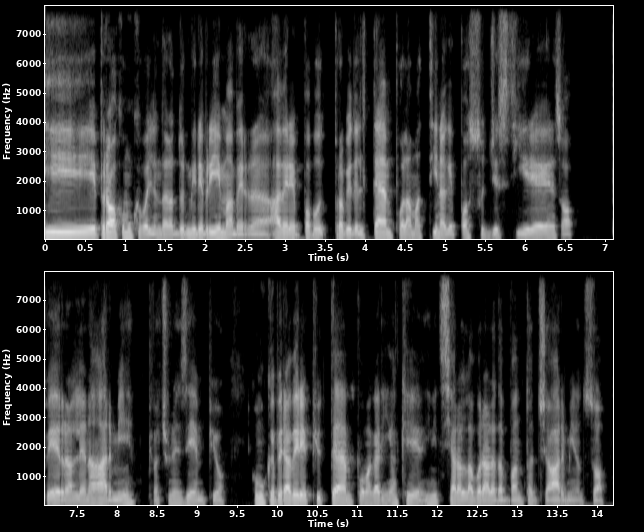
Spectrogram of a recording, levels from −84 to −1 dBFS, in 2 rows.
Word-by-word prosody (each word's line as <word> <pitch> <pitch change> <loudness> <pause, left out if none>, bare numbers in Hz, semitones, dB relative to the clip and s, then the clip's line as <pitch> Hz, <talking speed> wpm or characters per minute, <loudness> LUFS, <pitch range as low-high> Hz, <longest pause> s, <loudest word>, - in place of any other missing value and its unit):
E 140 -1 +7
però 140 -2 +8
comunque 135 -2 -3
voglio 115 -1 0
andare 120 0 -1
a - - -4
dormire 125 +1 0
prima, 130 -2 +3
per 110 0 -2
avere 125 +3 +1
popo 130 -1 -3
proprio 130 -4 0
del 120 0 -4
tempo 130 -1 +3
la 120 -1 +1
mattina 120 +1 -2
che 115 0 -4
posso 125 0 -5
gestire 120 0 -1
e - - -1
ne 120 - -4
so, 110 -1 -6 0.4
per 125 0 +1
allenarmi? 120 +1 0 0.2
Ti - - -23
faccio 120 0 -9
un - - -5
esempio. 115 -1 -6 0.3
Comunque 130 0 -1
per 125 0 +1
avere 130 0 +5
più 135 - -6
tempo, 125 -1 +1
magari 120 0 -3
anche 130 +1 -6
iniziare 125 0 -3
a - - 0
lavorare, 120 0 +1
ad 115 - -4
avvantaggiarmi, 115 0 -3
non 105 +2 -13
so. 105 -1 -6
120 Hz, 175 wpm, -23 LUFS, 120-130 Hz, 0.4 s, però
